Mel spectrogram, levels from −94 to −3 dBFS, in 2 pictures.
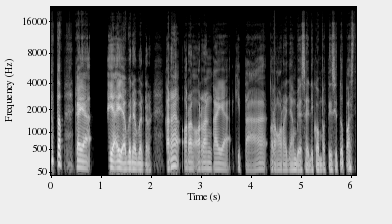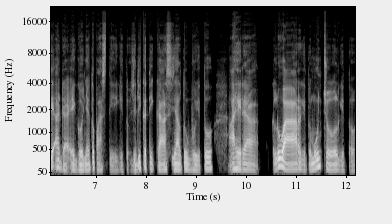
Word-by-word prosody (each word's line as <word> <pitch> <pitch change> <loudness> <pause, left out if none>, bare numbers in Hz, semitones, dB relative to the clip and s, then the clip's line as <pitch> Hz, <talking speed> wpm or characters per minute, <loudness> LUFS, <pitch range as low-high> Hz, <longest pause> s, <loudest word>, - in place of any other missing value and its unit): Tetep 195 -7 +5 0.2
kayak 120 -4 +6 0.4
iya - - +8
iya, 115 -4 +8
bener 110 -1 +2
bener. 95 -3 -4 0.2
Karena - - +2
orang-orang 110 -1 0
kayak 100 -4 -1
kita, 90 +5 -7
orang-orang 90 -1 -5
yang 95 0 -4
biasa 85 +1 -2
di 95 - -5
kompetisi, 90 -1 -3
itu - - -2
pasti - - 0
ada - - -1
egonya, 90 +1 -2
tuh - - +1
pasti, 80 +1 -7
gitu. - - -12
Jadi, - - -2
ketika 95 0 -2
sinyal 100 -2 -1
tubuh 95 -3 -3
itu 105 +6 -1 0.3
akhirnya 95 -4 0 0.2
keluar 100 -9 +5
gitu, 90 0 -8
muncul 100 - 0
gitu, 80 - -10
95 Hz, 160 wpm, -23 LUFS, 90-105 Hz, 0.4 s, iya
